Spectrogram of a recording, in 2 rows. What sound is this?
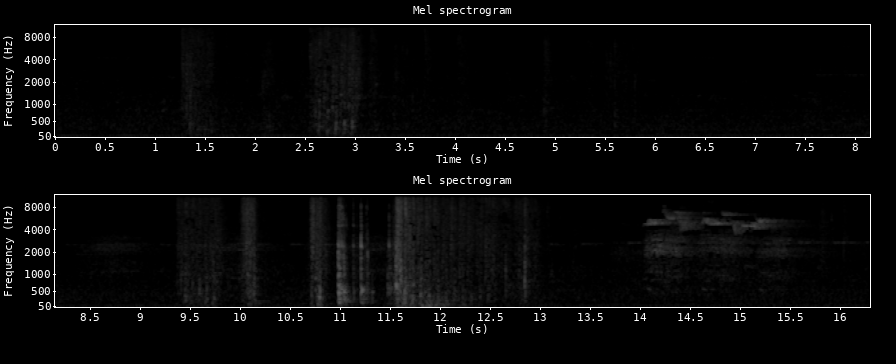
Riflebird Flapping 2
Riflebirds eat grapes placed on the table on which the microphones were sitting. Fly in and fly out. Audio Technica AT3032 stereo microphone pair - Sound Devices MixPre - Edirol R09HR digital recorder.
flapping, rainforest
